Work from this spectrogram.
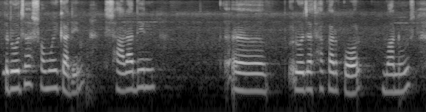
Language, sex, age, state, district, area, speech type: Bengali, female, 30-45, West Bengal, Malda, urban, spontaneous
